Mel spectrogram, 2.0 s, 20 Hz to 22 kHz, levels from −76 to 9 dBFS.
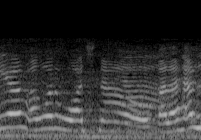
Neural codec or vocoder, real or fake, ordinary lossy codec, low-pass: none; real; none; 7.2 kHz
